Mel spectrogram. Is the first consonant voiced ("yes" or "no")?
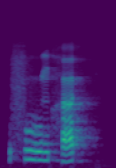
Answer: no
